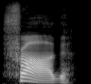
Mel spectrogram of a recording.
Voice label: "frog", pronunciation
